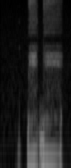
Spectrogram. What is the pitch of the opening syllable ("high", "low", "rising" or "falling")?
rising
